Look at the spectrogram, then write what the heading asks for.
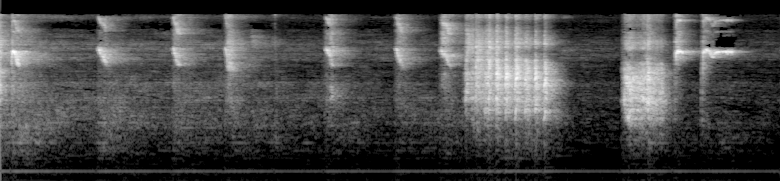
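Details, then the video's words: Brown-throated sunbird (kolibri kelapa) singing in the wiceh trotol ngriwik style at night, used as a lure. Sharp high chirps slurring downward come about once a second, then two long buzzy, crackling trill bursts, over a faint steady hum. "KOLIBRI KELAPA WICEH TROTOL GACOR NGRIWIK NGLAGU MENTAL JAHAT/PANCINGAN KOLAP"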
